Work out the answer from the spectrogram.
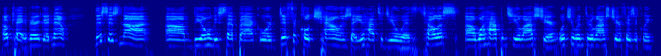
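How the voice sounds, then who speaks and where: A woman from Brazil with a Brazilian Portuguese accent, hosting a podcast interview in casual chat, animated and quick to laugh. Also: fairly low pitch, recorded from a distance, rough recording. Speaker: podcast host.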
